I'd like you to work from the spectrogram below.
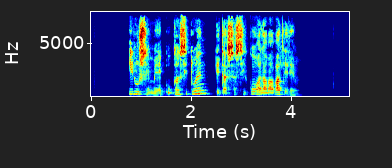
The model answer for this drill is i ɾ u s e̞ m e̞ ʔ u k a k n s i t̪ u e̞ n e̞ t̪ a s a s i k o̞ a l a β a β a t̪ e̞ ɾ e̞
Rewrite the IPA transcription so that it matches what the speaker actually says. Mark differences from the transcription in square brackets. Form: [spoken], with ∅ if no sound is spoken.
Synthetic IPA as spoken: i ɾ u s e̞ m e̞ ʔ u k a [∅] n s i t̪ u e̞ n e̞ t̪ a s a s i k o̞ a l a β a β a t̪ e̞ ɾ e̞

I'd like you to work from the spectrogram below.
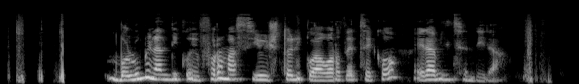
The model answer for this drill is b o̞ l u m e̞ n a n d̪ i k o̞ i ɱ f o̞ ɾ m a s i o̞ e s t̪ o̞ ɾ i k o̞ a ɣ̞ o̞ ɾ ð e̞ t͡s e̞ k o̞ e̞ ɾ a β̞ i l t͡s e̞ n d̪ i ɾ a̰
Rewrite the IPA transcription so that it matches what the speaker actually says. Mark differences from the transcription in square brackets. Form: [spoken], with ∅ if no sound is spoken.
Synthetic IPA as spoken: b o̞ l u m e̞ n a n d̪ i k o̞ i ɱ f o̞ ɾ m a s i o̞ [i] s t̪ o̞ ɾ i k o̞ a ɣ̞ o̞ ɾ ð e̞ t͡s e̞ k o̞ e̞ ɾ a β̞ i l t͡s e̞ n d̪ i ɾ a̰

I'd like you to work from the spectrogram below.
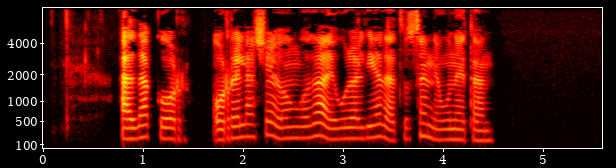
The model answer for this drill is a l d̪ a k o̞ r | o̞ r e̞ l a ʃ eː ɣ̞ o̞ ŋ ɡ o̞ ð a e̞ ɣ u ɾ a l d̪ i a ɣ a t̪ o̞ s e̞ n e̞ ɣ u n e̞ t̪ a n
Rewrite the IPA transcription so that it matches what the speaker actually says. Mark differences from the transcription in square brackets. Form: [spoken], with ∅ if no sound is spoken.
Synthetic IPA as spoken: a l d̪ a k o̞ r | o̞ r e̞ l a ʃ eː ɣ̞ o̞ ŋ ɡ o̞ ð a e̞ ɣ u ɾ a l d̪ i a [ð] a t̪ o̞ s e̞ n e̞ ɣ u n e̞ t̪ a n

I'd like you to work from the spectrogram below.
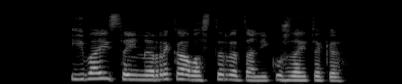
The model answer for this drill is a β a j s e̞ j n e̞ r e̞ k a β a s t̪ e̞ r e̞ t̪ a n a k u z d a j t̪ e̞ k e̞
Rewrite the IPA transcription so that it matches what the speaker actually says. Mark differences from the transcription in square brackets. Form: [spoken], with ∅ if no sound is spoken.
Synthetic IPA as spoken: [i] β a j s e̞ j n e̞ r e̞ k a β a s t̪ e̞ r e̞ t̪ a n [i] k u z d a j t̪ e̞ k e̞

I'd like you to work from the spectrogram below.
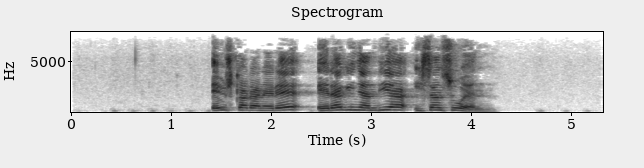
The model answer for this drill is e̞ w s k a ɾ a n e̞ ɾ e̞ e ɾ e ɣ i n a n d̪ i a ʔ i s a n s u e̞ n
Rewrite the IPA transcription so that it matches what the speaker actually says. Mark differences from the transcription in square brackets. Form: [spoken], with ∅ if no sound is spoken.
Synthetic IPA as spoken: e̞ w s k a ɾ a n e̞ ɾ e̞ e ɾ [a] ɣ i [ɲ] a n d̪ i a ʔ i s a n s u e̞ n

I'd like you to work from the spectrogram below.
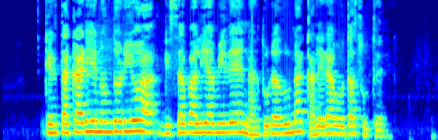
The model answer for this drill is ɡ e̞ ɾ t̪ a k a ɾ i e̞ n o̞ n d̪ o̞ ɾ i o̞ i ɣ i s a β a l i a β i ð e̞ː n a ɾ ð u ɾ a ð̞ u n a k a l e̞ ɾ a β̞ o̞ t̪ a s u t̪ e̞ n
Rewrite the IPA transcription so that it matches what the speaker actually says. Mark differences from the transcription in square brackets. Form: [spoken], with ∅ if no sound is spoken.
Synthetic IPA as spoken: ɡ e̞ ɾ t̪ a k a ɾ i e̞ n o̞ n d̪ o̞ ɾ i o̞ [a] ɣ i s a β a l i a β i ð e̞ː n a ɾ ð u ɾ a ð̞ u n a k a l e̞ ɾ a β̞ o̞ t̪ a s u t̪ e̞ n

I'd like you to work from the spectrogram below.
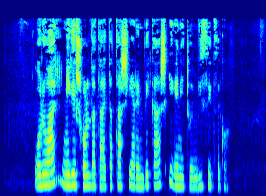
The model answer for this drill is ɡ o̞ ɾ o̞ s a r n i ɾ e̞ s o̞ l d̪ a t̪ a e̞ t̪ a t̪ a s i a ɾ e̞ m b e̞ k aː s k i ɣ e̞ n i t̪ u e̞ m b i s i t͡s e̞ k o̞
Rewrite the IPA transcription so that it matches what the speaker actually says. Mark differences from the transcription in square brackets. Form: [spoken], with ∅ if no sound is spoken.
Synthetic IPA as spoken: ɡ o̞ ɾ o̞ [∅] a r n i ɾ e̞ s o̞ l d̪ a t̪ a e̞ t̪ a t̪ a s i a ɾ e̞ m b e̞ k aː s k i ɣ e̞ n i t̪ u e̞ m b i s i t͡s e̞ k o̞

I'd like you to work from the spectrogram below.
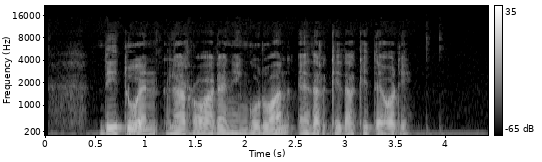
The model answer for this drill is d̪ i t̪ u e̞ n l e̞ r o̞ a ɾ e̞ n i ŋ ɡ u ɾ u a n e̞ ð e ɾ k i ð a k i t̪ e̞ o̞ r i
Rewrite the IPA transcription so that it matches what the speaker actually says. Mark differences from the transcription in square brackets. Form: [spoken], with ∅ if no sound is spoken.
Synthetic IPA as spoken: d̪ i t̪ u e̞ n l e̞ r o̞ a ɾ e̞ n i ŋ ɡ u ɾ u a n e̞ ð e ɾ k i ð a k i t̪ e̞ o̞ [ɾ] i

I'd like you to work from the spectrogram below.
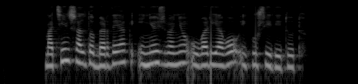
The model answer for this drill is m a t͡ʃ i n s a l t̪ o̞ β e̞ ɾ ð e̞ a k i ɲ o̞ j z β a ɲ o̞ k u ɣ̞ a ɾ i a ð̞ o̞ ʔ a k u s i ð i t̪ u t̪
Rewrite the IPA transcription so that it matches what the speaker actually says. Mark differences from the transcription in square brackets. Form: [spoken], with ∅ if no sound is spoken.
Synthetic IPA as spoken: m a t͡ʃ i n s a l t̪ o̞ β e̞ ɾ ð e̞ a k i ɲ o̞ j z β a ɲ o̞ [ʔ] u ɣ̞ a ɾ i a [ɣ̞] o̞ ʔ [i] k u s i ð i t̪ u t̪

